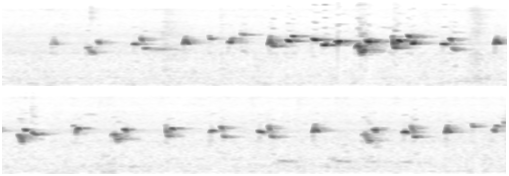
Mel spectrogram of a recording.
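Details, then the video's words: Varied song of a Sooty-headed bulbul used for luring. Bright chortled notes build into a busy burst, then settle into evenly spaced, bouncy two-note phrases, about two per second. "Suara Burung Trucukan Isian Variasi"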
